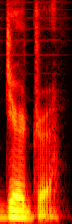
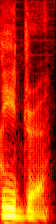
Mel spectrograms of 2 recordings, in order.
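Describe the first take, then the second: First: The name is said with the first r sound. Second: The name is said without the first r sound. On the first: The speaker calls it right. "Your name's Deirdre" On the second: The speaker calls it wrong. "I've heard people mispronounce your name"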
